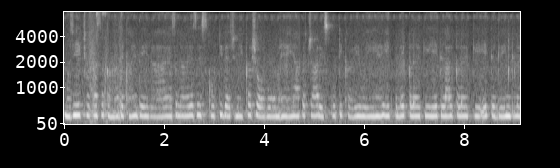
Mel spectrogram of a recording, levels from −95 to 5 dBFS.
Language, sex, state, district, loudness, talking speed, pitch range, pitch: Hindi, female, Punjab, Fazilka, -14 LUFS, 245 wpm, 245-260 Hz, 250 Hz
